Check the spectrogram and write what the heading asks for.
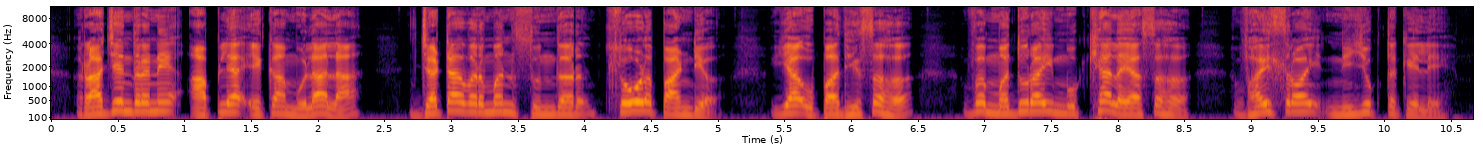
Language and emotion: Marathi, neutral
